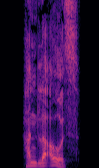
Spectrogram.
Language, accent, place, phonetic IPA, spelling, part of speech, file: German, Germany, Berlin, [ˌhandlə ˈaʊ̯s], handle aus, verb, De-handle aus.ogg
- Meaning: inflection of aushandeln: 1. first-person singular present 2. first/third-person singular subjunctive I 3. singular imperative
